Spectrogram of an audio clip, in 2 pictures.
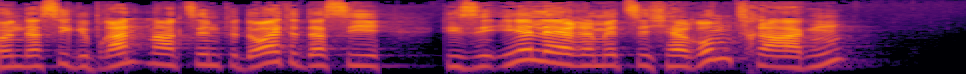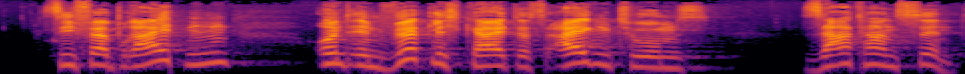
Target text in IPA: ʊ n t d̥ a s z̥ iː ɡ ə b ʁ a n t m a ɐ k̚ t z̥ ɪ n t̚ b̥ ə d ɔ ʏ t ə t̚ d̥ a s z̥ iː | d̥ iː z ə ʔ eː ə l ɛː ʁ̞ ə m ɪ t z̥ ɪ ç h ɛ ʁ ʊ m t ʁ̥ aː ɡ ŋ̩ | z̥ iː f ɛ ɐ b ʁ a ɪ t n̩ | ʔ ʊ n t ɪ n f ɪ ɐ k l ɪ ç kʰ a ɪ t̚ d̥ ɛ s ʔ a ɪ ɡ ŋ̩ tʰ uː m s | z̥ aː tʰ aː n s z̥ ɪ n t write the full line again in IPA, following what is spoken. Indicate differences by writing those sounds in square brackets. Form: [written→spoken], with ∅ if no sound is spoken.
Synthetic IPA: ʊ n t d̥ a s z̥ iː ɡ ə b ʁ a n t m a ɐ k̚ t z̥ ɪ n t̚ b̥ ə d ɔ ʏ t ə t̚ d̥ a s z̥ iː | d̥ iː z ə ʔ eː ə l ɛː ʁ̞ ə m ɪ t z̥ ɪ ç h ɛ ʁ ʊ m t ʁ̥ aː ɡ ŋ̩ | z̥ iː f ɛ ɐ b ʁ a ɪ t n̩ | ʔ ʊ n t ɪ n [f→v] ɪ ɐ k l ɪ ç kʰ a ɪ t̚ d̥ ɛ s ʔ a ɪ ɡ ŋ̩ tʰ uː m s | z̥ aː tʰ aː n s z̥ ɪ n t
